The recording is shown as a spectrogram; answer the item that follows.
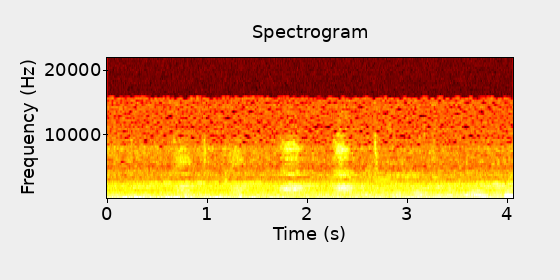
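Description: Crows cawing, two calls about two seconds in, over a low steady outdoor rumble.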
